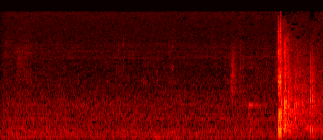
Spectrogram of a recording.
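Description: Hushed tennis stadium, then a tennis racket striking the ball hard on a serve about three and a half seconds in, a single sharp crack, with a faint tick or two just before it.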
